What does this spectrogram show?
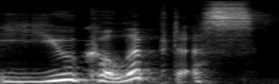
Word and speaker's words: eucalyptus: the very first letter, sometimes when these letters are put together, they make the U sound. So in the word eucalyptus, we have that U sound at the beginning. But you know what's kind of fun? This word, eucalyptus, actually has both U sounds in it.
